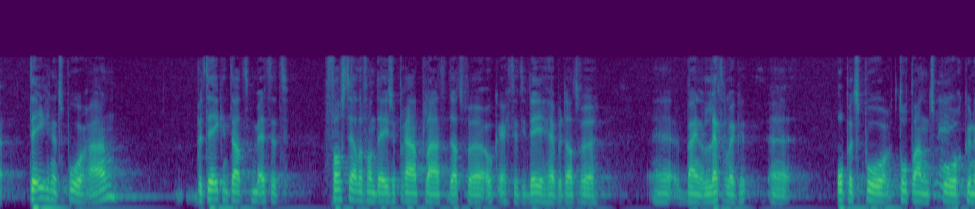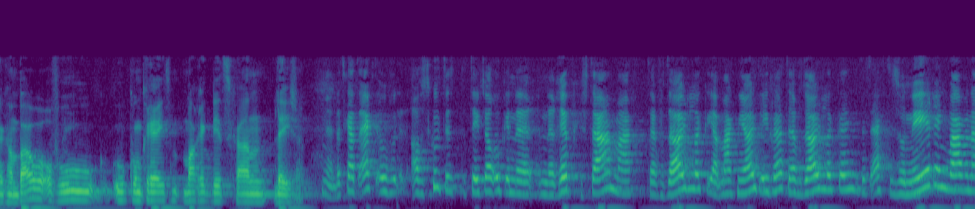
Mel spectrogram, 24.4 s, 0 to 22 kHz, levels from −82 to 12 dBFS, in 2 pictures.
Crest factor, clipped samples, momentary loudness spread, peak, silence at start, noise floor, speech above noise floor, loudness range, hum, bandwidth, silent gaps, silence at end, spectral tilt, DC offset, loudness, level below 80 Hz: 20 dB; under 0.1%; 10 LU; -2 dBFS; 0 s; -52 dBFS; 30 dB; 4 LU; none; 8.4 kHz; none; 0 s; -5.5 dB/octave; under 0.1%; -22 LUFS; -60 dBFS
